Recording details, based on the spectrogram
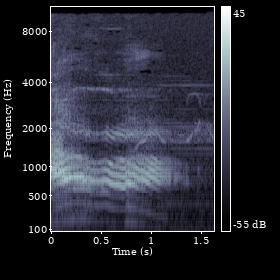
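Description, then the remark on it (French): A person imitates a tiger practising its roar with one drawn-out, growling vocal cry, loud, wavering in pitch before trailing off. “Le tigre s'éloigna, se battit les flancs avec sa queue, aiguisa ses griffes et s'exerça à rugir.”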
